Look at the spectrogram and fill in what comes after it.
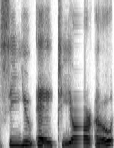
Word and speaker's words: cuatro: Four is spelled C U A T R O, and it's cuatro, cuatro five, C I N C O, it's, it's spelled, and it said cinco, cinco.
